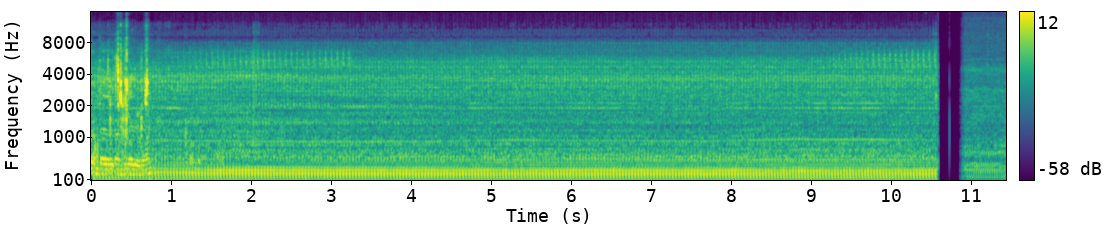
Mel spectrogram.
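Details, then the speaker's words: MaxPeedingRods 3200 W inverter generator at low idle in eco mode, quieter than full speed; steady, even low hum, no surging or misses; normal eco-mode idle. "okay let's go straight to low idle which is like the eco mode"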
